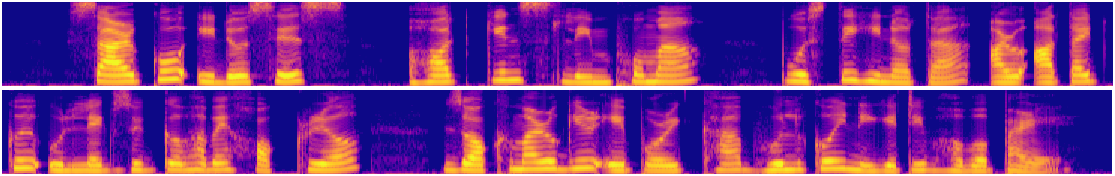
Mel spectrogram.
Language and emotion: Assamese, neutral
